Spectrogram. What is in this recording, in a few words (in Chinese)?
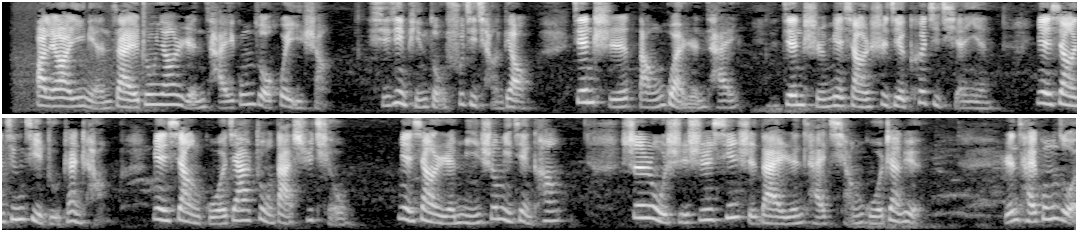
新闻试音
